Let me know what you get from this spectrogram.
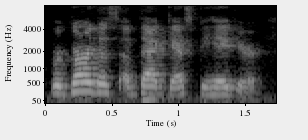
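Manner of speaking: low, even formal reading; formal letter read. Acted. Player reading the hotel manager's letter, low formal read. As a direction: read it like a polite hotel notice.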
